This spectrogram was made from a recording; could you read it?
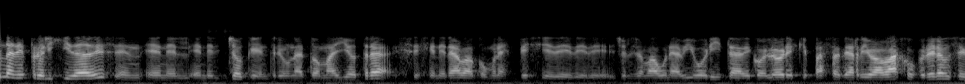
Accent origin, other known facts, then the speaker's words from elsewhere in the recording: Uruguay; somos 7 artistas uruguayos que vamos a ir a la Bienal de Poznan en Polonia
